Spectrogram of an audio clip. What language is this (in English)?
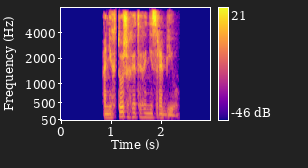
Belarusian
